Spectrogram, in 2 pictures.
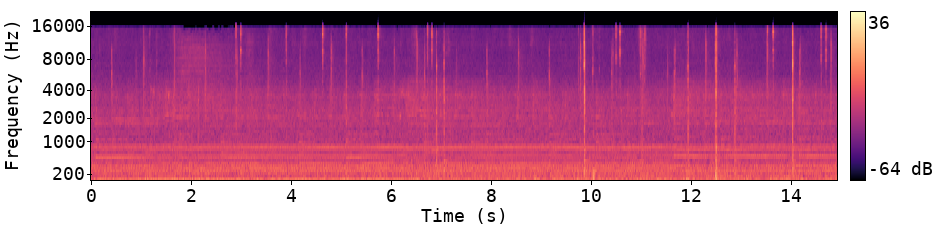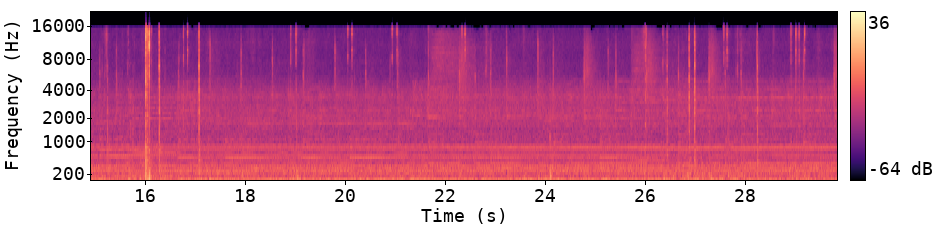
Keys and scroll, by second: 1.0 ctrl+v, 10.0 a, 11.9 Delete.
